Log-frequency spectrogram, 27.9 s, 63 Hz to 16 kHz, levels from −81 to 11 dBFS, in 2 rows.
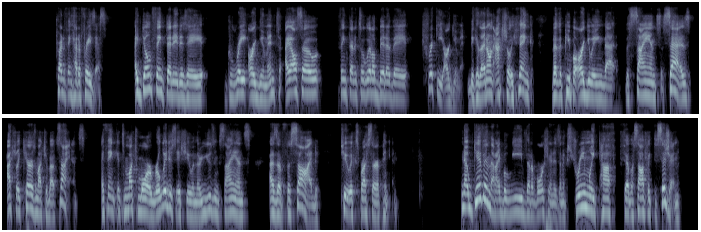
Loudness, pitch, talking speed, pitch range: -21 LUFS, 150 Hz, 170 wpm, 140-175 Hz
